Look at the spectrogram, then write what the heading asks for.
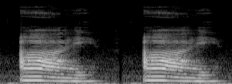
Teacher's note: we have the I vowel sound where that jaw is dropping down and coming back up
